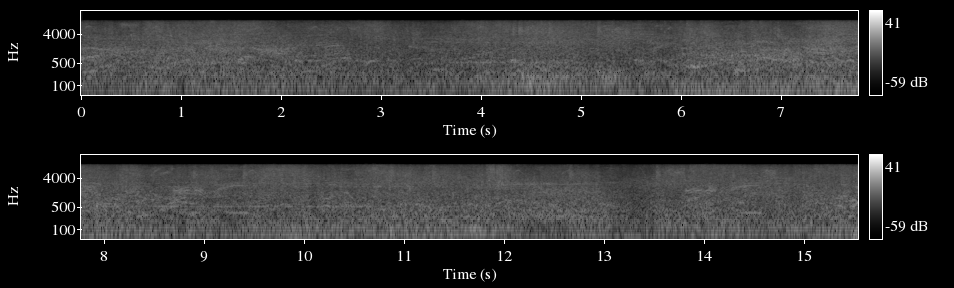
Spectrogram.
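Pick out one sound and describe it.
Gunfire rattles in a fierce battle.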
